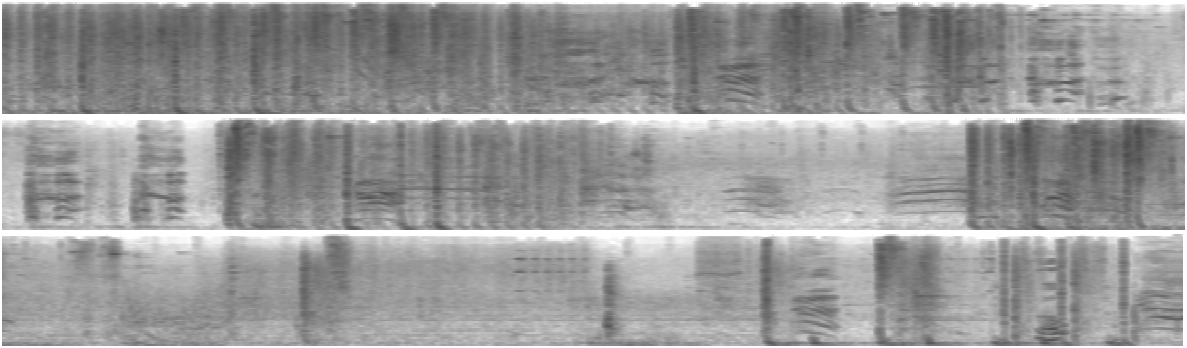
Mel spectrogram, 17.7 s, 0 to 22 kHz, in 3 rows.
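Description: Gunfire from enemies shooting at the player in Far Cry 6, bursts of shots and thuds coming in dense clusters over a busy game mix, with brief quieter gaps and a voice talking over parts of it.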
